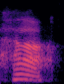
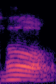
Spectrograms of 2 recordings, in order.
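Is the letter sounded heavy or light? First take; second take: light; heavy. First: It has a plain, light, open a vowel. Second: It has a heavy, rounded, darkened vowel. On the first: The speaker calls it right. "biasa ha" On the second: The speaker calls it wrong. "bukan ho"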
